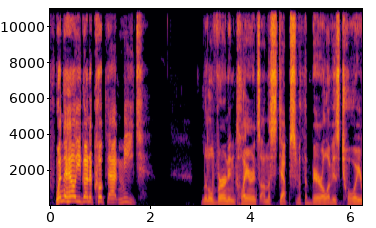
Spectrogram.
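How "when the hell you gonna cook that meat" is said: much higher, loud angry shout; sudden shout. A narrator's reading. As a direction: bark it out of nowhere, impatient. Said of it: "he suddenly shouted at Greg".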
